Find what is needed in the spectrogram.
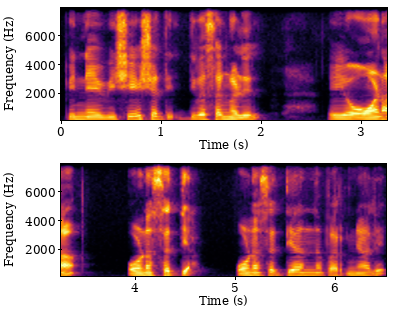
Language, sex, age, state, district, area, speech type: Malayalam, female, 60+, Kerala, Kasaragod, rural, spontaneous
